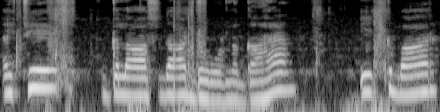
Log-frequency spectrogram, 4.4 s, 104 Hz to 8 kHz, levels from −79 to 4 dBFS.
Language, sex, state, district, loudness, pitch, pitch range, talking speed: Punjabi, male, Punjab, Kapurthala, -14 LUFS, 205 Hz, 195-230 Hz, 120 wpm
